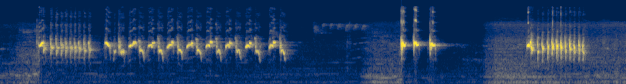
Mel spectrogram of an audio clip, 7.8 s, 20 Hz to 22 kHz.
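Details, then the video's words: Sooty-headed bulbul call meant to make other bulbuls respond noisily: a long run of evenly spaced, dipping chirped notes lasting about three seconds, then a short burst of sharp notes and a harsher chattering phrase over faint background noise. "10 macam suara panggilan trucukan gacor PALING AMPUH BIKIN LANGSUNG NYAUT RIBUT trucuk lain"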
